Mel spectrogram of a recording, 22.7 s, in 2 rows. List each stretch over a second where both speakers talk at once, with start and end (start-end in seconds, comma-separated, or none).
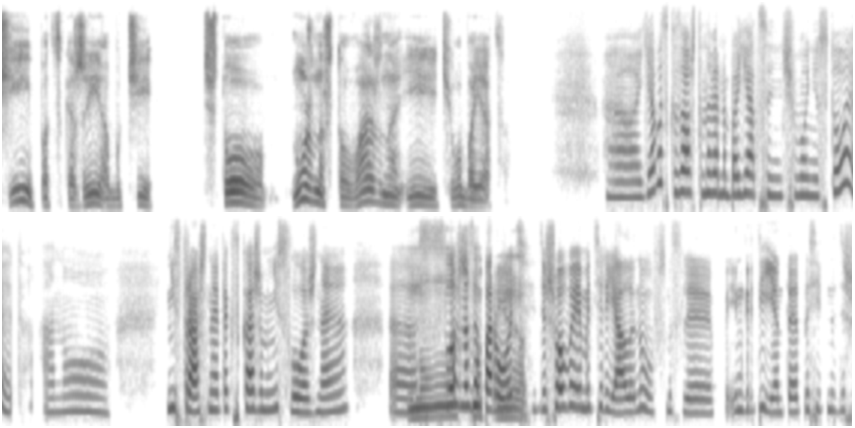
16.8-18.4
